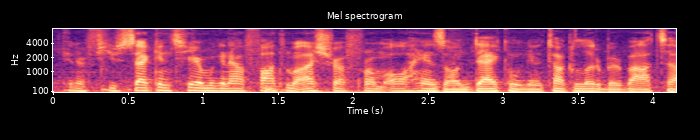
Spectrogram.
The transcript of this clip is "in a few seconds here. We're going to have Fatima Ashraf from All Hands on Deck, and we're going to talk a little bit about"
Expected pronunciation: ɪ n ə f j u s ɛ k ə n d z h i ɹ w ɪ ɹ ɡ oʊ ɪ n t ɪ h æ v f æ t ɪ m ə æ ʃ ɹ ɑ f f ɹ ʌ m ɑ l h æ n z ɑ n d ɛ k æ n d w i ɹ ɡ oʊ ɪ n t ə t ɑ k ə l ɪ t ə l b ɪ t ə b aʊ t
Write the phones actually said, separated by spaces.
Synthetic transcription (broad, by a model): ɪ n ə f j u s ɛ k ə n d z h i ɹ w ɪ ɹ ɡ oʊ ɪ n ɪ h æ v f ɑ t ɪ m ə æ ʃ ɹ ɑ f f ɹ ʌ m ɑ l h æ n z n d ɛ k n w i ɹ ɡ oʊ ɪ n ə t ɑ k ə l ɪ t l b ɪ t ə b aʊ t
